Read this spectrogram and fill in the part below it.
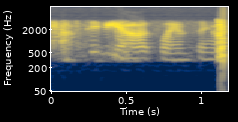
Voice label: Radio; Lansing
